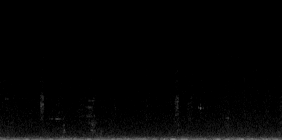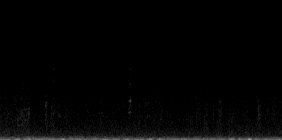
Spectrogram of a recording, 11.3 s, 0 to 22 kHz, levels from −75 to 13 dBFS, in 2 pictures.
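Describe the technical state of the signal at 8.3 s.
At 8.3 s the speech signal is intact, with only the room's own background noise sitting about 16 dB below the voice.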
